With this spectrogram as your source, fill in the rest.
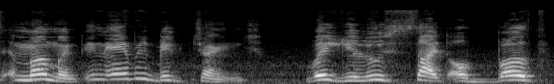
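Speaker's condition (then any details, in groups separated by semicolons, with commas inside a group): Cerebral palsy; trouble formulating words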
